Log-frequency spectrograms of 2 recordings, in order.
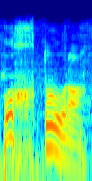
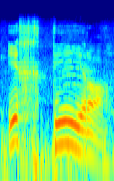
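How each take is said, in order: First: The word begins with a u vowel. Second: The word begins with an i vowel. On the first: "dhammah bahagian depan" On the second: "kita boleh baca dengan kasrah"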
